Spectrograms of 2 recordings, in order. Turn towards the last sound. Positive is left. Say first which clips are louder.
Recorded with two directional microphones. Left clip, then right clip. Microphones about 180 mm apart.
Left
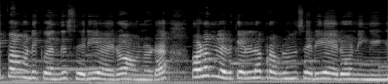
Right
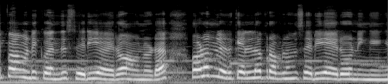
# right 4 dB
turn(degrees=-20)  # may be behind; listen again after turning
